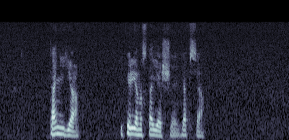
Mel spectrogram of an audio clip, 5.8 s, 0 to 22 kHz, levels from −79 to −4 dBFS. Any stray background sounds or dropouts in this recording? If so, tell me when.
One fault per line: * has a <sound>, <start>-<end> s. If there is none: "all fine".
all fine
